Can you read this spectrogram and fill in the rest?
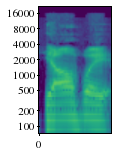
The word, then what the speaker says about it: Yahweh: But again, my understanding, the original pronunciation would have been Yahweh as best as we understand, but cannot be dogmatic about it.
